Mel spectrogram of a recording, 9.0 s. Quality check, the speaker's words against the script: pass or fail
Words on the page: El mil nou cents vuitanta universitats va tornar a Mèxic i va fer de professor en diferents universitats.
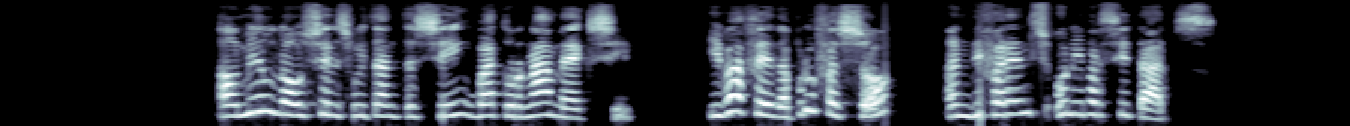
fail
